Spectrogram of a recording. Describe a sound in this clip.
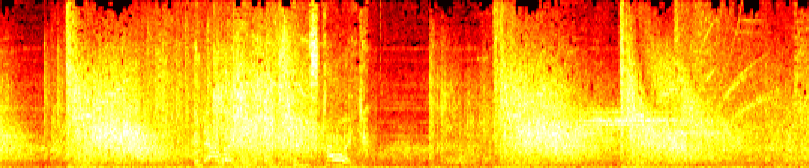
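Beam guns fire in sharp, sizzling bursts.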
